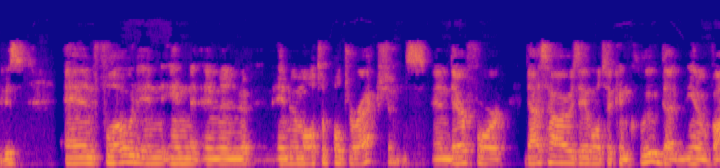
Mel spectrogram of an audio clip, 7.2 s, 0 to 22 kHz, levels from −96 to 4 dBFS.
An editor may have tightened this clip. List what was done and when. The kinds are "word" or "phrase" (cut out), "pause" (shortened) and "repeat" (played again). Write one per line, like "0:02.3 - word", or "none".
0:05.2 - pause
